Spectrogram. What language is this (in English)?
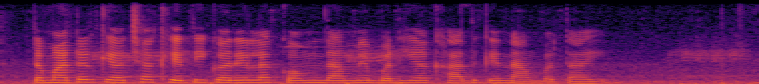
Bhojpuri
